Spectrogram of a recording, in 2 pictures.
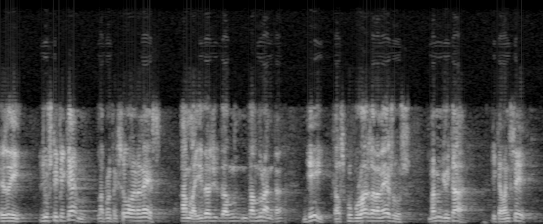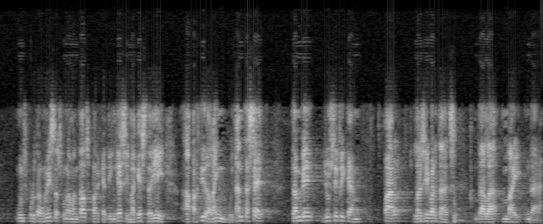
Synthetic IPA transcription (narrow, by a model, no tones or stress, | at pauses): ezəðiʒust̪ifikɛmləpɾut̪əksioðələɾənɛz | əmləʎejðəd̪əld̪əlˠnuɾant̪ə | ʎejkəːlˠspupularzəɾənɛzus | banʎujt̪aikəβ̞anse | unspɾut̪əɣunist̪əsfunəmənt̪alˠspəɾkɛt̪iŋɡesiməkɛst̪əʎejəpəɾt̪iðəlaɲbujt̪ant̪əsɛt̪ː | əmbeʒust̪ifikɛm | pəɾləzʎiβ̞əɾt̪ad͡zd̪ələbajd̪əɾa̰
